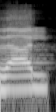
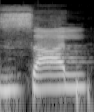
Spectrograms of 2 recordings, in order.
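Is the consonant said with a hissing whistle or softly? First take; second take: softly; hissing. First: The consonant is said softly without any whistle. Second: The consonant is said with a whistling hiss. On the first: The speaker calls it right. "वो तो नरमी से पढ़ने वाला हर्फ है" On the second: The speaker calls it wrong. "इसी तरह ज़ाल पढ़ती हैं ज़ाल, ज़ाल भी सीटी वाला हर्फ नहीं है"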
